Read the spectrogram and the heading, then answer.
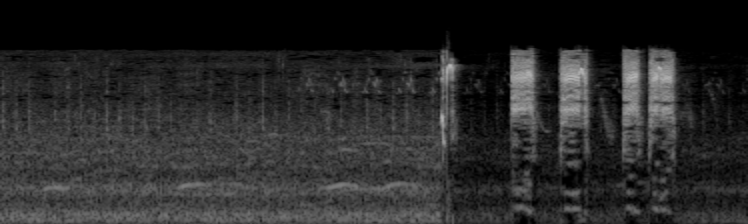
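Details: Black francolin at Nawabshah. Steady background noise gives way to a sharp note, then four loud, harsh, high-pitched notes delivered quickly.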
